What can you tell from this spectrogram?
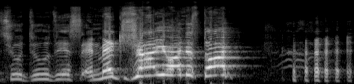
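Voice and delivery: German accent building to a high angry shout; slow German menace, exploding at the end. Shown as a demonstration. Host shows how German accents end, angry mock shout. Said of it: "angry right at the end".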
